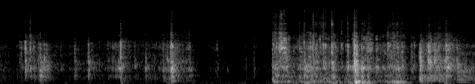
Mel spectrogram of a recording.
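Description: Cardboard action-figure box and its plastic packaging being handled: scattered clicks and crinkles, a brief pause about two seconds in, then a dense stretch of crackling and rustling with a few low knocks for about two seconds.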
